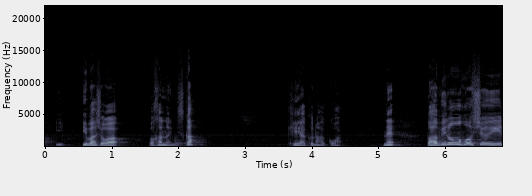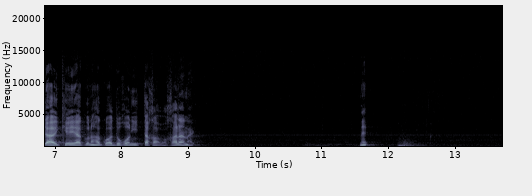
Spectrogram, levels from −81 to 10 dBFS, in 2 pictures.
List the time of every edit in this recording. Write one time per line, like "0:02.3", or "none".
none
